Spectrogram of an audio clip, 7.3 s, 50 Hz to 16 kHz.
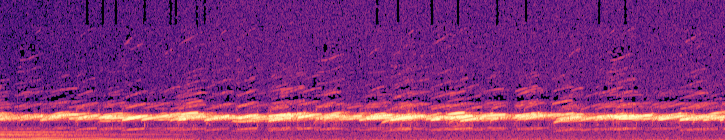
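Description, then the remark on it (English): A dense chorus of spring peeper frogs calling on a cool, clear spring night in the second week of April, temperature in the 30s, countless high, piercing peeps overlapping into a steady shrill trill. A low hum fades out after two seconds. “Night of the Peepers”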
